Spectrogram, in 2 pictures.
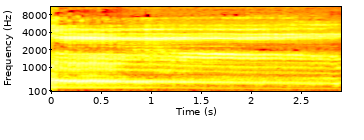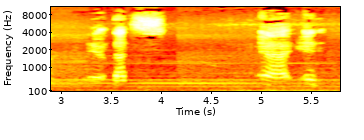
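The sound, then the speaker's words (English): A voice imitates a truck's Jake brake (engine retarder) with a low, buzzing, rapidly pulsing drone that lasts about three seconds and gradually fades. A few brief vocal sounds follow. “They use the Jake brake, which, if you don't know what that term is, that's, you know, when a truck goes by and you hear,”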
